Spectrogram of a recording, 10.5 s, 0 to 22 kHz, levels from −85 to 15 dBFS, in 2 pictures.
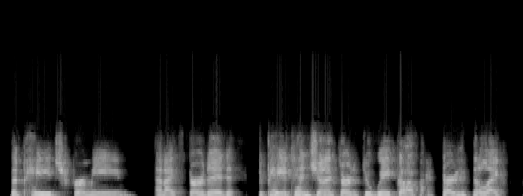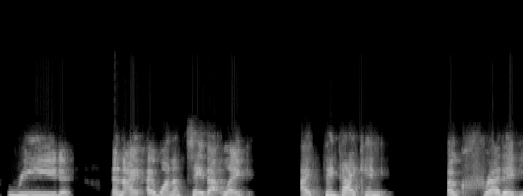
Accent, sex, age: American, female, 30-49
